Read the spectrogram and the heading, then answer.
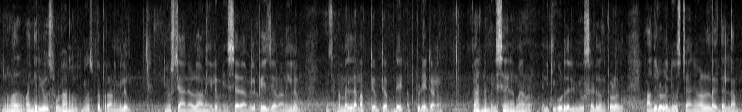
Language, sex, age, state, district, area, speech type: Malayalam, male, 18-30, Kerala, Idukki, rural, spontaneous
